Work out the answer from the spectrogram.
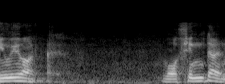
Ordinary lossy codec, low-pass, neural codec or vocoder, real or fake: Opus, 64 kbps; 7.2 kHz; codec, 24 kHz, 3 kbps, HILCodec; fake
